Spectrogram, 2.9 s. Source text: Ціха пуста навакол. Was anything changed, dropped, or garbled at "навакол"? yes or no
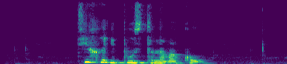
no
